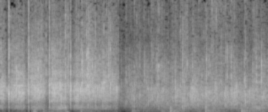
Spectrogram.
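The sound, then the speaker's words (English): An audience at a church service breaks into a round of applause, a dense wash of many hands clapping with a few sharp louder claps early on, easing slightly after about two seconds but continuing steadily to the end. “Can we give her a big round of applause?”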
